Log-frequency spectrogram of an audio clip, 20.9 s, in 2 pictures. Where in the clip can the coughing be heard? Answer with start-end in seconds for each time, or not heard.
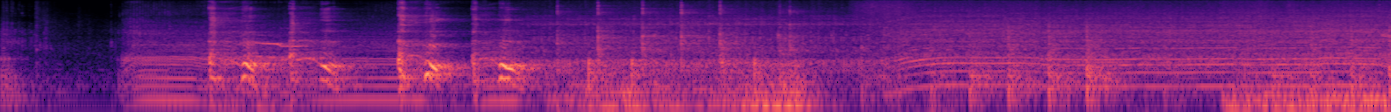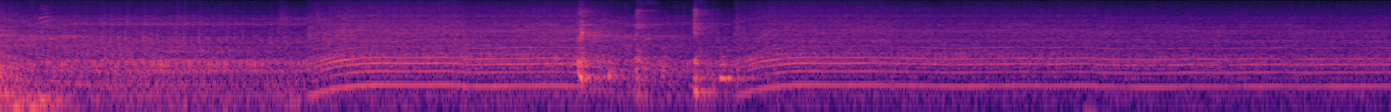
1.6-4.0, 14.8-15.9.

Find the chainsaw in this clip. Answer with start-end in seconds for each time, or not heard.
0.0-20.8.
